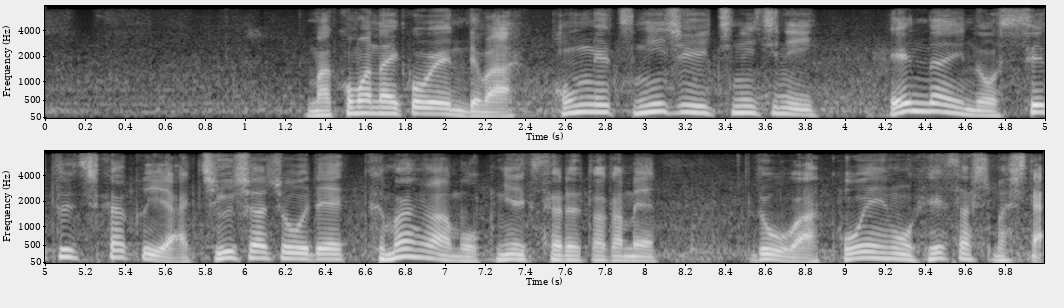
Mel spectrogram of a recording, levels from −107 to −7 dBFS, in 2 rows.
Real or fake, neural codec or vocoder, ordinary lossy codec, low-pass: fake; codec, 16 kHz, 4 kbps, X-Codec, HuBERT features, trained on balanced general audio; none; 7.2 kHz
